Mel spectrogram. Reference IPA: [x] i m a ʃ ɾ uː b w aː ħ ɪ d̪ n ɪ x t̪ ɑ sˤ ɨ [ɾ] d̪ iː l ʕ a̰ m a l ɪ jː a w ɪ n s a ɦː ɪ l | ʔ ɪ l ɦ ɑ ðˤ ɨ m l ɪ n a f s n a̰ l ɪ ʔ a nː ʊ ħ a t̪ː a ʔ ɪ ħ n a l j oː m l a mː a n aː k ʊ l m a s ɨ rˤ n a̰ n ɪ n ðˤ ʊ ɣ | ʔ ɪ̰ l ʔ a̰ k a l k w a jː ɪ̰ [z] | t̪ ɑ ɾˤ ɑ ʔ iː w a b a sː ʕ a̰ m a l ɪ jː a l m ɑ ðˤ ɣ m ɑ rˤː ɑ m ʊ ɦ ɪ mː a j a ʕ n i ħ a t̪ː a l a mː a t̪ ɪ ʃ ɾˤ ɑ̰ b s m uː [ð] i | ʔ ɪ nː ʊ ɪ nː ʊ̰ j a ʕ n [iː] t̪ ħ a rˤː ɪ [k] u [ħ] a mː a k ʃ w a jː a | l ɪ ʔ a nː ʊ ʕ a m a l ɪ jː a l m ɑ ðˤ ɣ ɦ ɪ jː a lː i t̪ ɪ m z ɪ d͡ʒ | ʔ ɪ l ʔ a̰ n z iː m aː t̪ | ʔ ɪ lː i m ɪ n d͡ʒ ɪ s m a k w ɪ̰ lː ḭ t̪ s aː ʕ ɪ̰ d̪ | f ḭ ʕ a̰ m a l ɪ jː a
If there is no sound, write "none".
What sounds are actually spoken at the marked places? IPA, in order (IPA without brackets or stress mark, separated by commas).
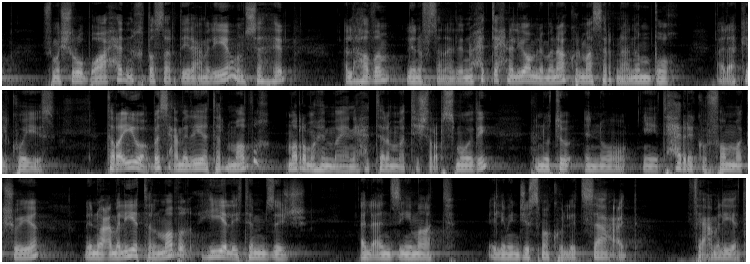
f, ɾ, s, ð, i, k, f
